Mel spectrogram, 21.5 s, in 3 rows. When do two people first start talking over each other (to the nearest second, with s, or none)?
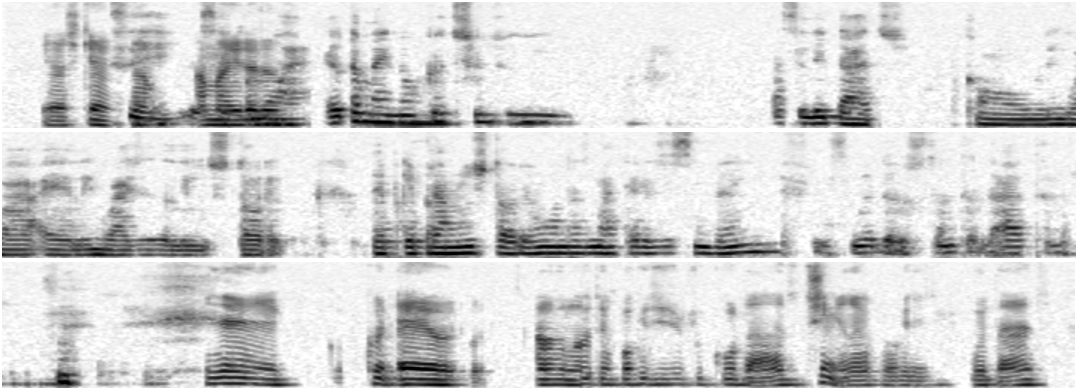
1 s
